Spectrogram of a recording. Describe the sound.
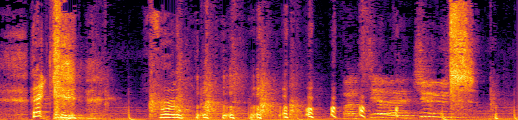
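A sharp sneeze bursts out near the start, with another breathy burst toward the end, while people talk and chatter throughout.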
